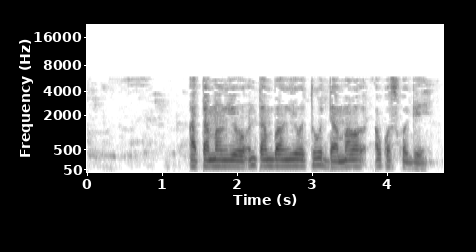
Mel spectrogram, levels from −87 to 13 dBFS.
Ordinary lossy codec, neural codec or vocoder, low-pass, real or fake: MP3, 24 kbps; codec, 16 kHz, 8 kbps, FreqCodec, smaller model; 7.2 kHz; fake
